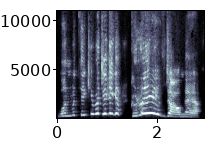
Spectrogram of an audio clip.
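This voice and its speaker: A woman's voice: sits high, sing-song, unhurried, dark tone. A woman playing an imperious, henpecking wife in a radio suspense drama, nagging and scolding with theatrical emphasis. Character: bossy henpecking British wife, shrill and imperious.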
